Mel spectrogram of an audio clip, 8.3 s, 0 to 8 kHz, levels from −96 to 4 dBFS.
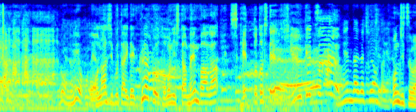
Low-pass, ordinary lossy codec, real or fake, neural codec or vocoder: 7.2 kHz; none; fake; codec, 16 kHz, 8 kbps, FreqCodec, smaller model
